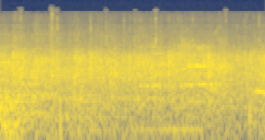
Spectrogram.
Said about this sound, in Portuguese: Vamos aplaudir e glorificar mais ao nome do Senhor.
